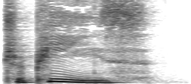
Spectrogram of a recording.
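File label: "trapeze", British English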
